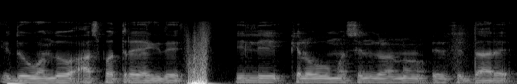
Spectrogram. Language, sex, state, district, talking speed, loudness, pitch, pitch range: Kannada, male, Karnataka, Koppal, 105 wpm, -27 LUFS, 95 Hz, 90-95 Hz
